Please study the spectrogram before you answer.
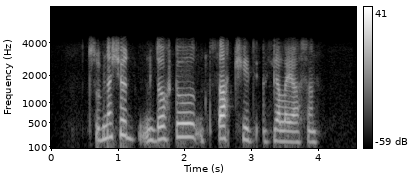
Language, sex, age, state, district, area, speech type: Kashmiri, female, 18-30, Jammu and Kashmir, Kulgam, rural, conversation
